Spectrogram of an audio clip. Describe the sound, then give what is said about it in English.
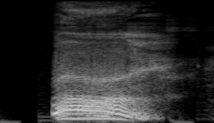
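A child imitating a T-Rex dinosaur with one loud, strained, growling roar lasting about a second that trails off, with brief quiet before and after. “Do your best impression of a dinosaur. A T-Rex. How does a T-Rex sound?”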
